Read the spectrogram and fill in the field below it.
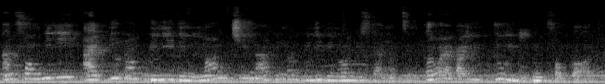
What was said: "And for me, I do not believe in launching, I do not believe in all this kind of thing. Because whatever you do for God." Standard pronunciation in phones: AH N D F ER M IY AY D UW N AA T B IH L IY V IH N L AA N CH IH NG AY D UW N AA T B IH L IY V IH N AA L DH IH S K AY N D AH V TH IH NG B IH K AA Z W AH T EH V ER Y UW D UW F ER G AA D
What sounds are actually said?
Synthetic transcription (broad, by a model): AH N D F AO M IY AY D UW N AA T B IH L IY V IH N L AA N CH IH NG AY D UW N AA T B IH L IY V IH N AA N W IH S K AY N AH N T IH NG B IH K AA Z W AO T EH V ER Y UW D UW F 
